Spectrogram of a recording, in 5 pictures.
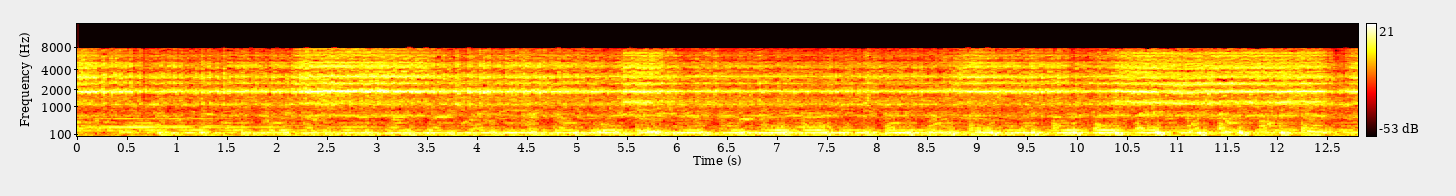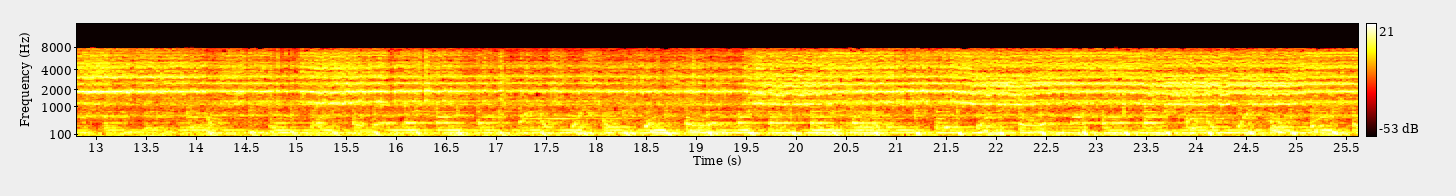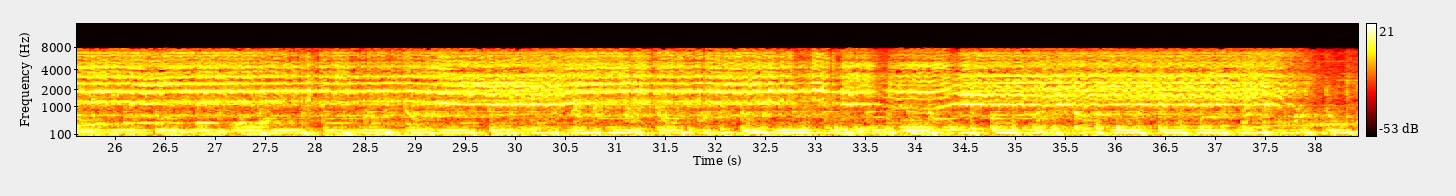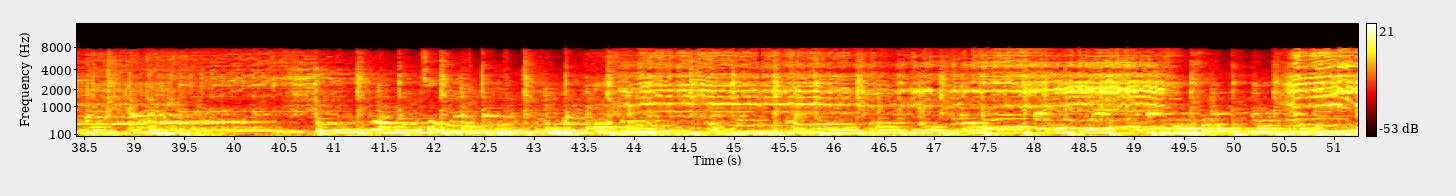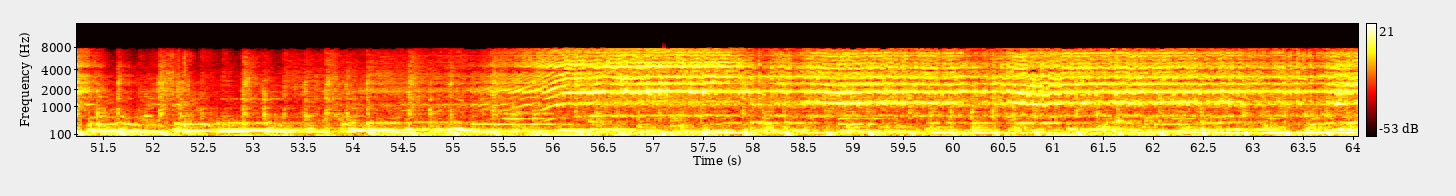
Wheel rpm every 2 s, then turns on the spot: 170, 160, 170, 170, 170, 160, 160, 170, 170, 160, 160, 170, 160, 170, 160, 160, 150, 150, 130, 20, 0, 10, 90, 90, 50, 40, 20, 60, 160, 160, 160, 160.
38-40 50-52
